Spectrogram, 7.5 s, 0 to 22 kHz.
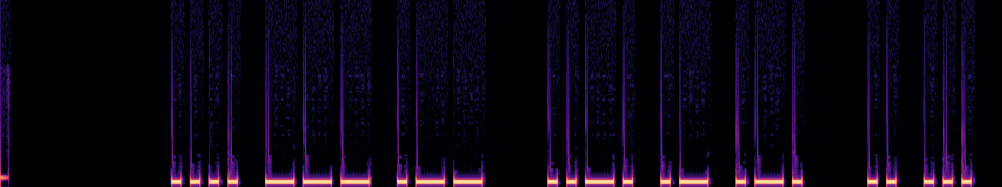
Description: Morse code, heard as a keyed tone, about 17 wpm, 700 Hz. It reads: HOW FAR IS
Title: Sentences from Top 1000 Words - Review Part 1 - 17wpm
